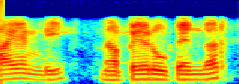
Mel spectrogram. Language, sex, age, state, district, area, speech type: Telugu, male, 18-30, Telangana, Bhadradri Kothagudem, urban, conversation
